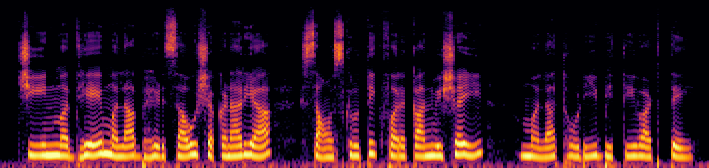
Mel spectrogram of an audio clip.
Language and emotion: Marathi, fearful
